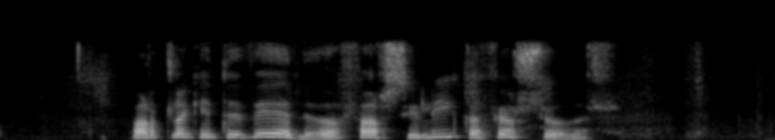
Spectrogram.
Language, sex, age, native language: Icelandic, male, 12, Icelandic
